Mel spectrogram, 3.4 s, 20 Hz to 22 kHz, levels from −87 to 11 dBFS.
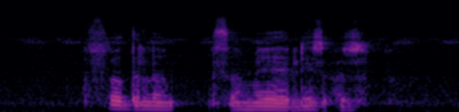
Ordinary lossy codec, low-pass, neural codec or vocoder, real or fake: none; none; vocoder, 44.1 kHz, 128 mel bands, Pupu-Vocoder; fake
